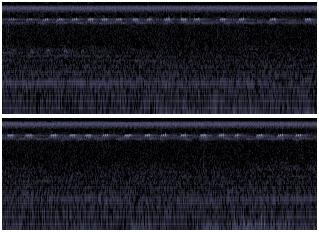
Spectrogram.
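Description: Crickets chirp in short, evenly spaced high pulses over a steady shrill trill.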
